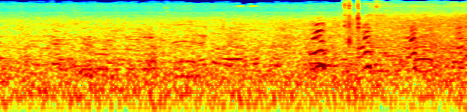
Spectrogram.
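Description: Voices calling out, with a few short sharp calls near the end, over a steady rush of wind and water.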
